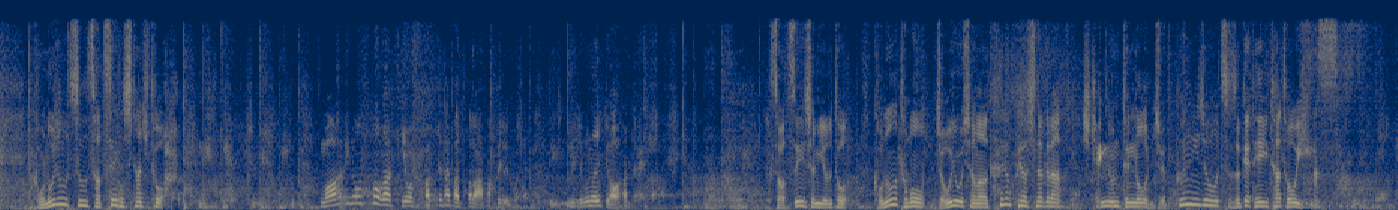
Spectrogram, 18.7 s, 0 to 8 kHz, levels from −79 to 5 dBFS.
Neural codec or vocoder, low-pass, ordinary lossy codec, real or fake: codec, 16 kHz, 2 kbps, X-Codec, HuBERT features, trained on LibriSpeech; 7.2 kHz; MP3, 64 kbps; fake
